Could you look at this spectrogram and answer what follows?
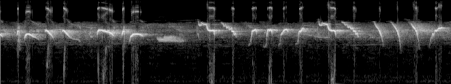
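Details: White-eye singing ngalas to prompt other white-eyes to sing: dense, unbroken high twittering of rapid squeaky slurred notes, the pace quickening into fast sharp chirps in the second half.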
